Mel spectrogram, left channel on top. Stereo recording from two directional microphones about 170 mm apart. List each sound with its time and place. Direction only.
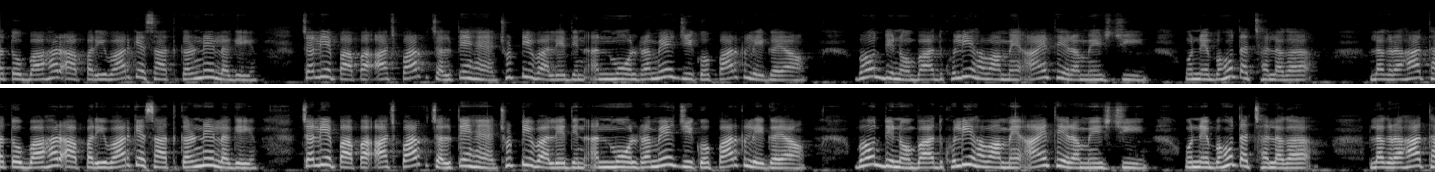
0.0 s a woman's voice: 35° right (ahead or behind)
